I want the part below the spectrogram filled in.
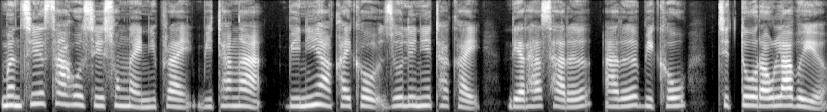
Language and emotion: Bodo, neutral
